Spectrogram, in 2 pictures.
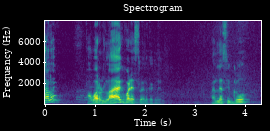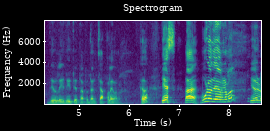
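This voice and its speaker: His voice sits a little high and has a slightly mellow quality as this Telugu-accented pastor delivers a sermon in a church hall. He questions the congregation and dramatizes quotations as he goes.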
